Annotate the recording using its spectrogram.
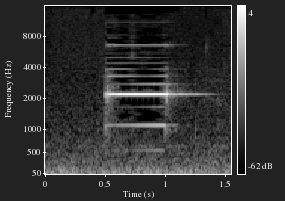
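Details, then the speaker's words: Alaris IV infusion pump programmed at 999 ml per hour: a single loud, shrill half-second beep in a quiet room; alarm that the rate exceeds the 500 ml per hour guardrail limit. "press start here it says here rate exceeds guard rail limit of 500 mil an hour proceed"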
